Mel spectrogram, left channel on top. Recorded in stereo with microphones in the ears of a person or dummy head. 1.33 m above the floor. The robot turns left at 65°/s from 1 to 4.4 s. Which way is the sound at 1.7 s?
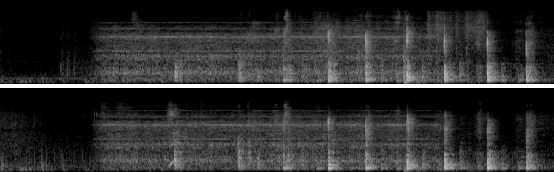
65° right (ahead or behind).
